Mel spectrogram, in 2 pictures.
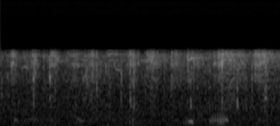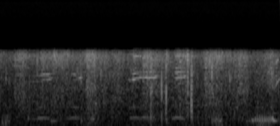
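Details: Wild boar in summer giving short, low, rough grunts at uneven intervals over a noisy background.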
